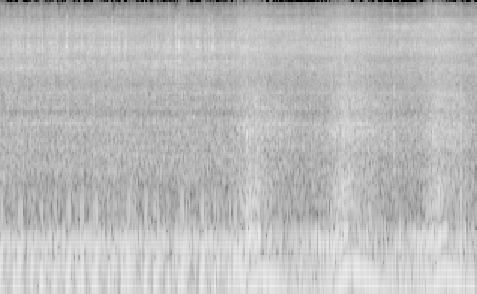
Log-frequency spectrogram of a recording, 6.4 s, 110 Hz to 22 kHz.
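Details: 1975 Kawasaki Z1 900 four-cylinder with Yoshimura pipes and big bore kit, cams swapped back to original. Even idle, then three clean throttle blips rising and falling smoothly with no knock or rattle: healthy running engine.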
